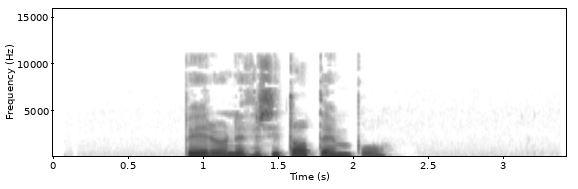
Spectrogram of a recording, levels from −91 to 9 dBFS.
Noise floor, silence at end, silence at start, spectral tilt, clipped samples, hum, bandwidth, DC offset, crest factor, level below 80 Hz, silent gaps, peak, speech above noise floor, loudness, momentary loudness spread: -75 dBFS; 1.2 s; 0.9 s; -6 dB/octave; under 0.1%; none; 11.5 kHz; under 0.1%; 18 dB; -76 dBFS; none; -6 dBFS; 56 dB; -21 LUFS; 11 LU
